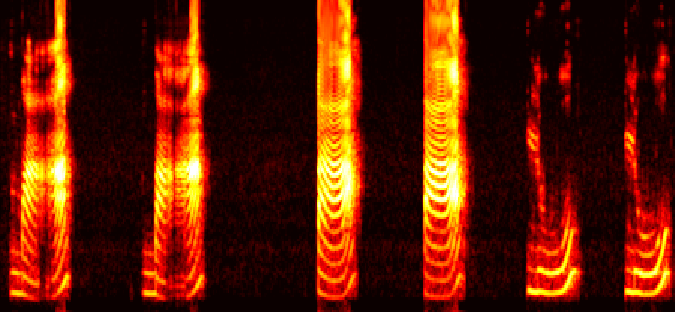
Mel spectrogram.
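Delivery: long rising glide on each "ma, pa, lu"; rising second tone. Shown as a demonstration. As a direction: draw "ma", "pa", "lu" upward like questions. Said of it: "also known as the rising tone".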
